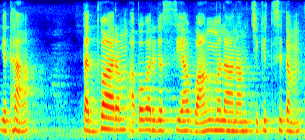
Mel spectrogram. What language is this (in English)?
Sanskrit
